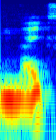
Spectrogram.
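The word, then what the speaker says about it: NAICS: Industry Classification Systems, or I think different people pronounce it differently, but I call it NICS code, and 3361 corresponds to automotive employment.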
